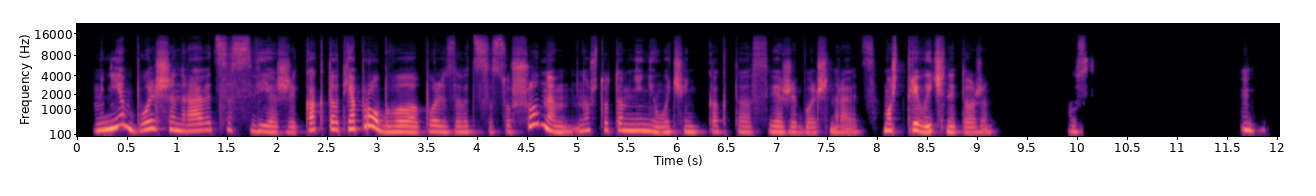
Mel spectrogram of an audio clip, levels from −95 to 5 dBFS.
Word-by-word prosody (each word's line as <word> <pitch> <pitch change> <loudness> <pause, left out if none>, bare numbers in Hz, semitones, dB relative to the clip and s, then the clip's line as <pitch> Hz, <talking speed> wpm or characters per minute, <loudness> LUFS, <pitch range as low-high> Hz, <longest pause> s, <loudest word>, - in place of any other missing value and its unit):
Мне 230 - +5
больше 235 - +3
нравится 205 +3 -1
свежий. 165 -6 -3
Как-то 215 +8 0
вот 225 - -3
я 245 0 +6
пробовала 165 - +3
пользоваться 160 -1 -5
сушеным, 170 - 0
но 195 +3 -5
что-то 210 0 -5
мне 195 -1 +1
не 185 -3 0
очень, 160 +1 -3
как-то 160 -1 -8
свежий 155 -1 -2
больше 145 - -2
нравится. 80 - -8
Может, 200 0 +2
привычный 170 -4 +4
тоже 150 0 -6 0.8
ус 165 -1 -9 1.4
Мгм. 210 -1 -2
170 Hz, 120 wpm, -26 LUFS, 160-210 Hz, 1.4 s, я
